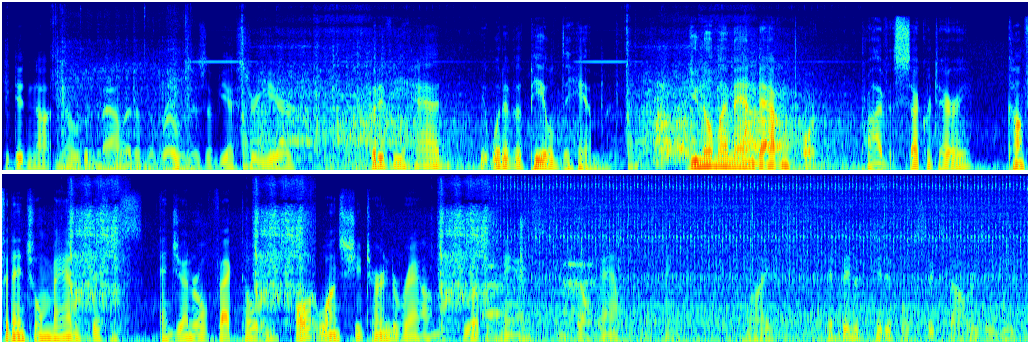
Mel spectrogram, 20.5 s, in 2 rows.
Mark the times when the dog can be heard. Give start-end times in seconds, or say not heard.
6.0-7.9, 14.9-16.2.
